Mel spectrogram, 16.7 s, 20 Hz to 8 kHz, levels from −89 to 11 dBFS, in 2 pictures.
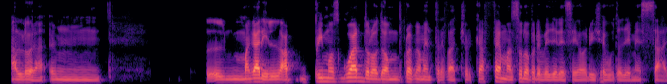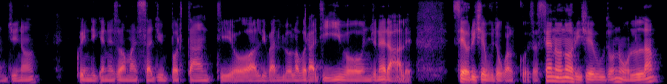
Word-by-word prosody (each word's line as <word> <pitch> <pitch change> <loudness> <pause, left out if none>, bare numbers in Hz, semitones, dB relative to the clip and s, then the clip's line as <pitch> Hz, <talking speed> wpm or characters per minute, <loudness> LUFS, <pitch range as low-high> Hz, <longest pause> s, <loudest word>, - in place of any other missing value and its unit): Allora, 95 -3 +1
mhmm 90 -2 -4 1.3
l 100 0 +1
magari 100 +2 +7
la 100 -1 +4
il 100 - -11
primo 125 -1 +2
sguardo 125 +1 +7
lo 105 -1 +5
do 100 -1 +3
proprio 105 -1 +2
mentre 95 -2 -3
faccio 90 +2 -3
il 90 - -12
caffè, 110 +3 +2
ma 105 -5 +1
solo 110 +4 +1
per 100 -2 -2
vedere 90 0 0
se 85 +1 -5
ho 90 - -1
ricevuto 90 0 -4
dei 85 0 -3
messaggi, 80 -2 -7
no? 85 +4 -9 0.4
Quindi, 80 -1 -6
che 80 - -7
ne 80 0 -8
so, 80 - -3
messaggi 80 +1 -6
importanti, 80 -1 -6
o - - -2
a - - 0
livello 80 +1 -6
lavorativo 85 0 -2
in 80 - -9
generale, 95 +3 -1 0.5
se - - +4
ho - - +6
ricevuto 90 -2 -1
qualcosa. - - -7
Se 150 - +1
non 135 -2 +3
ho 130 - +6
ricevuto 95 -1 -1
nulla, 100 +4 0
95 Hz, 165 wpm, -26 LUFS, 85-100 Hz, 1.3 s, magari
